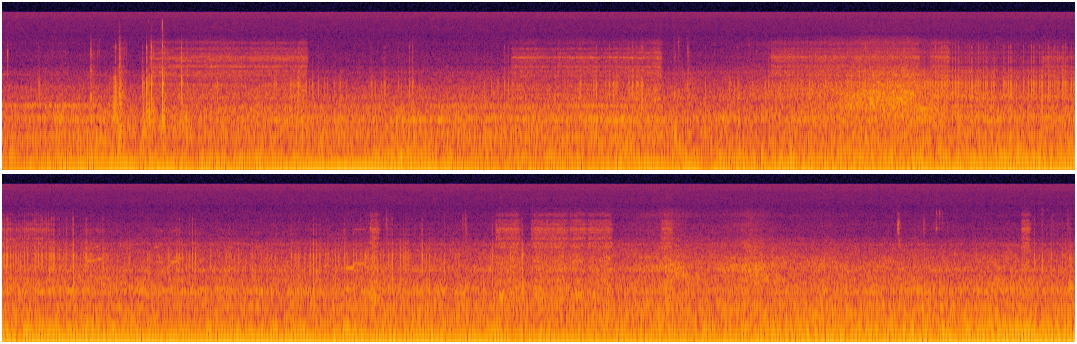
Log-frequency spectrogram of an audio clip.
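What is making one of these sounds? Tyres roll on rough asphalt with a steady rumble.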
